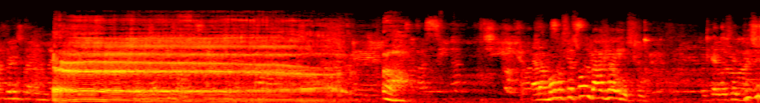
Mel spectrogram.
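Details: Belching after drinking Coca-Cola: one long, loud belch followed by several shorter belching sounds.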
